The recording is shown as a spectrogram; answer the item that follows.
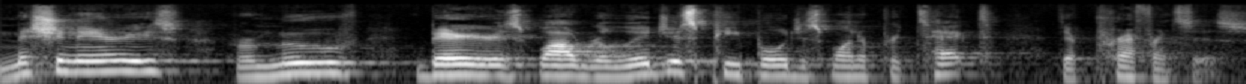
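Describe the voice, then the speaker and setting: An ordinary speaking voice from a fairly high-pitched man with an American accent and ordinary pitch variation. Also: moderate pace. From Texas (Deer Park, near Houston). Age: 30s. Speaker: student pastor. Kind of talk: sermon. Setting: church.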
